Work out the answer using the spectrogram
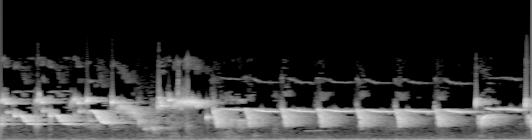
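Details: Spanish timbrado canary song, recorded in Indonesia: rapid high chirps and whistles giving way to a regular series of falling metallic notes, with a faint low hum behind.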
